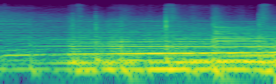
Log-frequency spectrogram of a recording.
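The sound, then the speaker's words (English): A distorted electric guitar drones with a thick, engine-like growl, imitating a revving car. It stays loud and steady for about two seconds, with a few sharp percussive hits and no voices. “Yeah, there's the car sound on the guitar.”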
